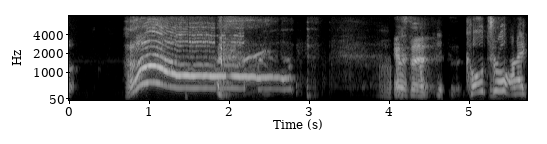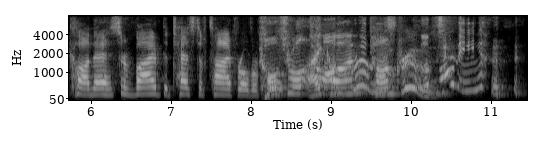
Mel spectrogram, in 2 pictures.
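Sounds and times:
voice imitating a loud drawn-out scream: 0.7 - 2.6
speech: 4.1 - 11.3.

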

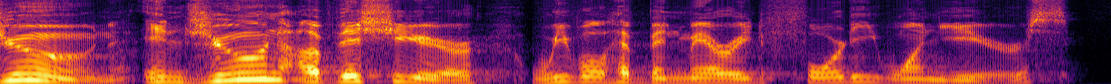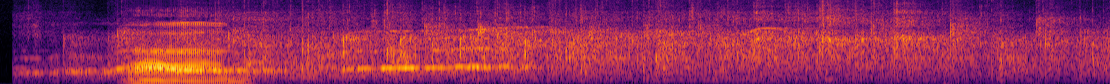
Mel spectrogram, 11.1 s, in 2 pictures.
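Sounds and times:
speech: 0.0 - 7.0
audience clapping: 5.6 - 11.0.

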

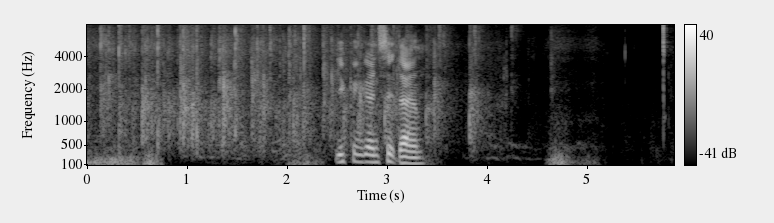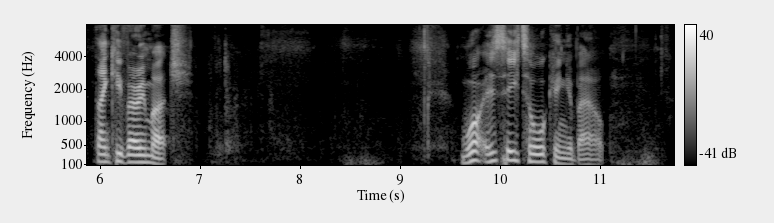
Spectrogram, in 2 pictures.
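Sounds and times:
round of applause: 0.0 - 4.5
speech: 2.5 - 3.5, 6.0 - 6.8, 9.6 - 11.2.

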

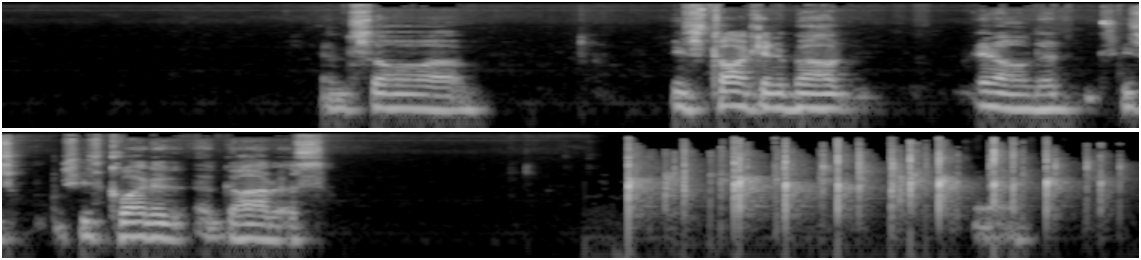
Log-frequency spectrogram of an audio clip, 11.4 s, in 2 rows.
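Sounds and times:
speech: 1.6 - 2.5, 3.4 - 7.4
clapping: 8.8 - 11.3.

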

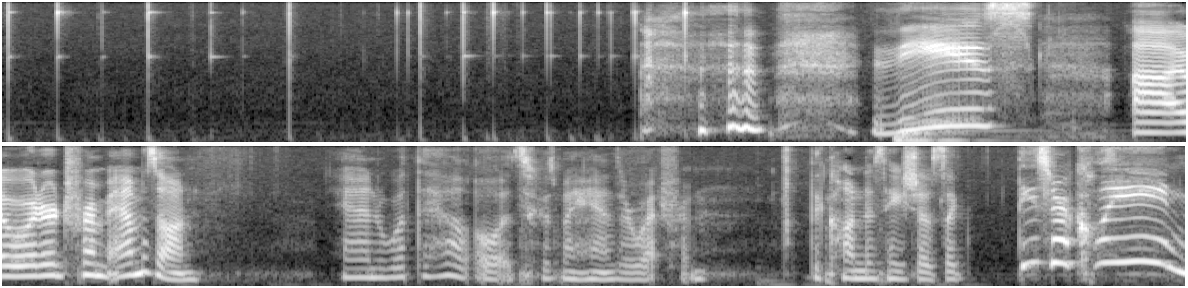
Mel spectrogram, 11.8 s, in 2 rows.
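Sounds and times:
glass straws clinking together: 0.0 - 1.4, 2.0 - 3.5
rustling and knocking: 4.4 - 5.2
speech: 4.4 - 7.0, 7.8 - 11.8.

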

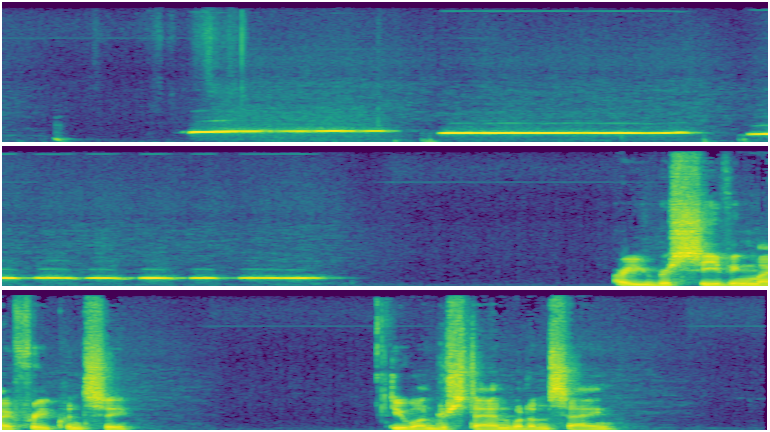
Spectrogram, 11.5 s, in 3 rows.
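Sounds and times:
whistled bird call imitation: 0.9 - 5.6
speech: 7.0 - 8.4, 9.6 - 10.8.

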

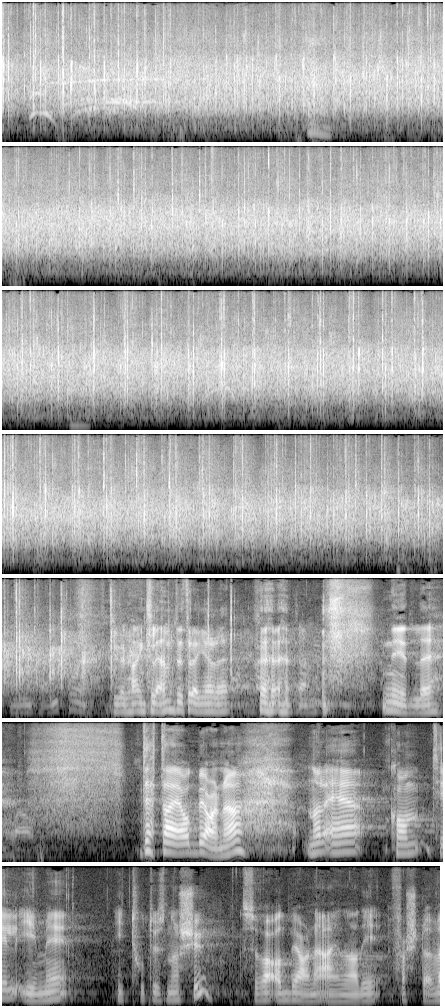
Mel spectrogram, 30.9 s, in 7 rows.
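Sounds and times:
audience applause: 0.0 - 20.5
speech: 18.8 - 22.5, 23.5 - 27.2, 27.9 - 30.8
laughter: 20.1 - 21.1.

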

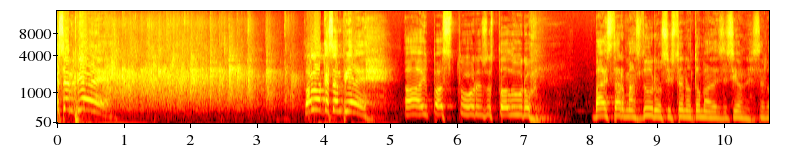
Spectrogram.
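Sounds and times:
audience applauding: 0.0 - 5.0
speech: 4.0 - 7.4, 8.0 - 10.6.

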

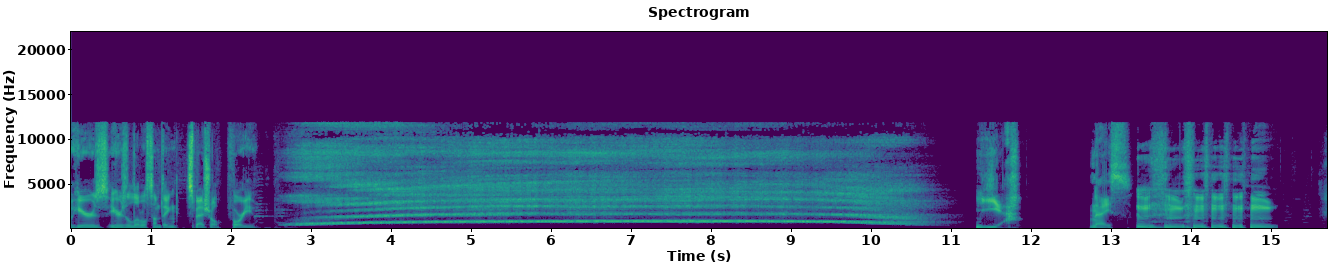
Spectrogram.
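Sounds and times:
speech: 0.0 - 2.8, 12.8 - 15.6
time-stretched scream: 2.6 - 11.2
laughter: 13.3 - 15.1.

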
